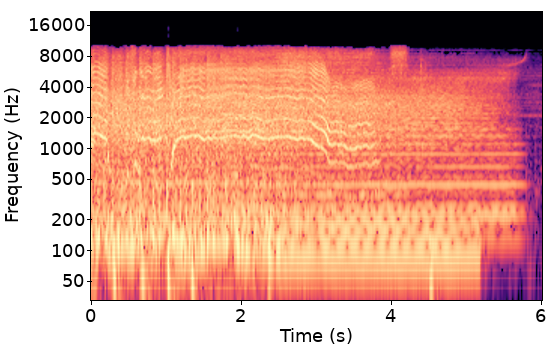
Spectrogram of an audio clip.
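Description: Punk band playing live with loud distorted electric guitar, bass and drums, ending a song: the drumming stops and a last chord is held ringing while a wavering high note slides down, then it all cuts off just before the end.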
